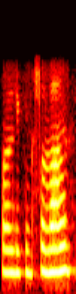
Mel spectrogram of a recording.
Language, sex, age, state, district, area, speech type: Kashmiri, female, 18-30, Jammu and Kashmir, Budgam, rural, conversation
